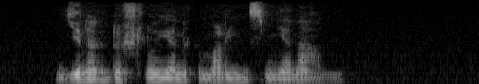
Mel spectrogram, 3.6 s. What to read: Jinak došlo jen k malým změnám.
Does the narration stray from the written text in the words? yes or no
no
